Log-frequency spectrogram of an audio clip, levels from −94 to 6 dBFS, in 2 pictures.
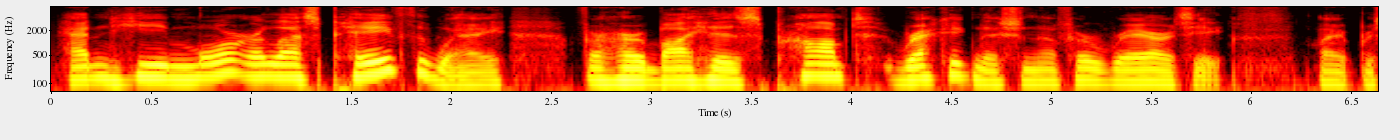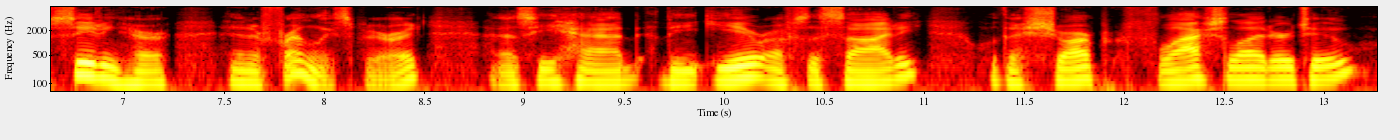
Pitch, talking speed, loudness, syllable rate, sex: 120 Hz, 160 wpm, -20 LUFS, 4.5 syllables/s, male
